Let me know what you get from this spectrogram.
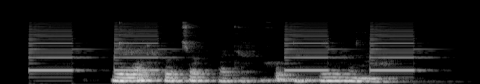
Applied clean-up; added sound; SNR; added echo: none; Alarm; 9 dB; reverberation time 0.6 s.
